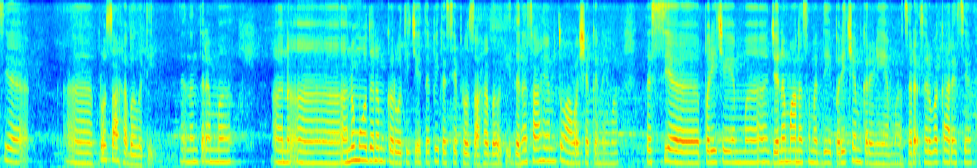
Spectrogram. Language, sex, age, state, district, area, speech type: Sanskrit, female, 45-60, Karnataka, Dakshina Kannada, urban, spontaneous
